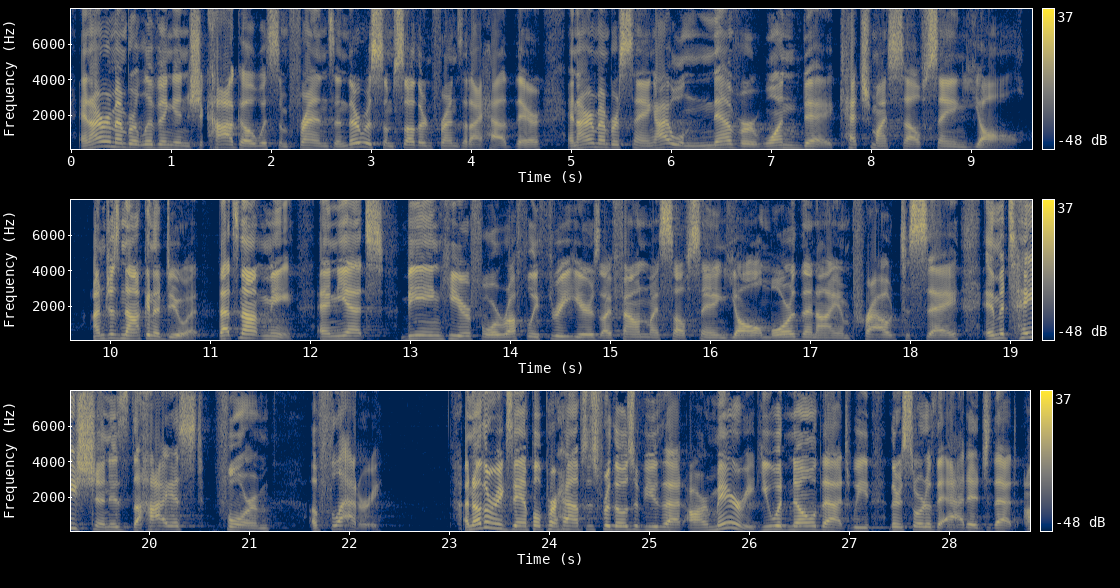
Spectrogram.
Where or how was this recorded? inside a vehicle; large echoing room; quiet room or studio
large echoing room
